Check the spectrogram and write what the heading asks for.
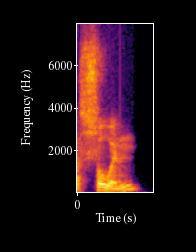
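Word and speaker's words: Samhain: Halloween proviene de un festival celta en Irlanda, en Escocia, en la isla de Man, que se llamaba Samaín, o pronunciado en, celta era Soen a pesar de estar escrito Samaín.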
